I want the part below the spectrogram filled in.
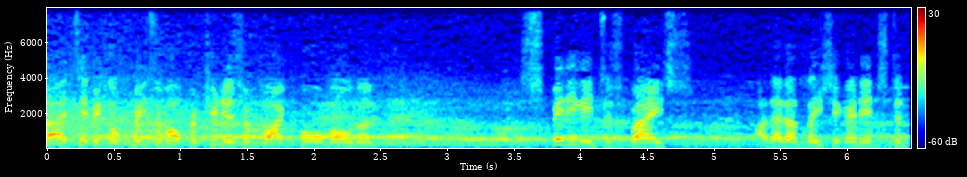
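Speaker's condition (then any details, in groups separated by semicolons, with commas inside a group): No condition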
